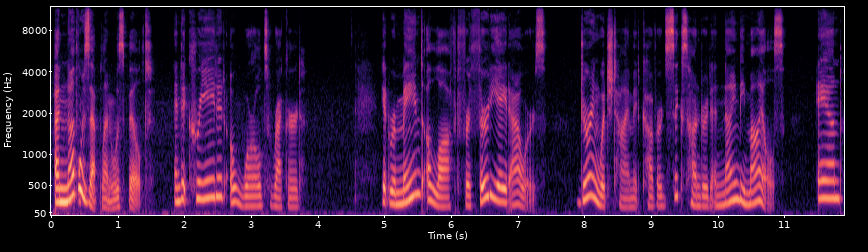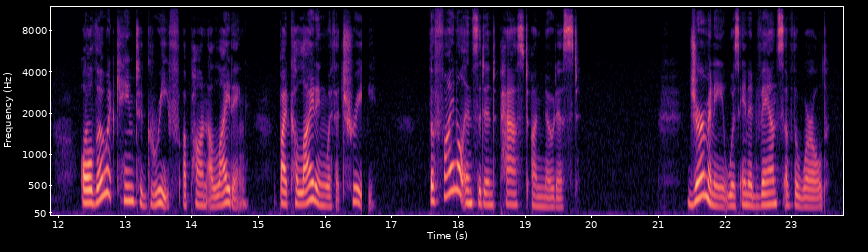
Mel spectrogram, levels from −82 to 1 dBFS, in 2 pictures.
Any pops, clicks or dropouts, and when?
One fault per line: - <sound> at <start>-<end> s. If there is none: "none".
- dropout at 16.6-16.7 s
